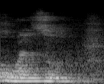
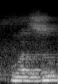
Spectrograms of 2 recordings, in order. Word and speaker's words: oiseau: Essayez de prononcer le mot oiseau. Il est constitué de O, de I, de S, de E, de A, de U et de X. Est-ce que dans la prononciation, vous sentez son mot?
